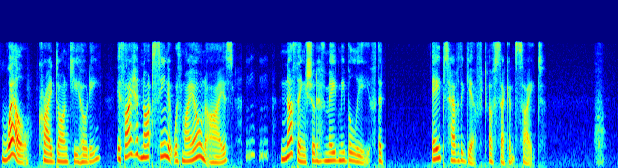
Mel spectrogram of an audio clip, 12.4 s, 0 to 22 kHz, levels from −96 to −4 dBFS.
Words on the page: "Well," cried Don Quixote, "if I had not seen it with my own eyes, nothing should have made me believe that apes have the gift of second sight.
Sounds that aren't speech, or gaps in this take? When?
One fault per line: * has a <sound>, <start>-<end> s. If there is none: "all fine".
* has a laugh, 4.9-5.4 s
* has a breath, 11.8-12.2 s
